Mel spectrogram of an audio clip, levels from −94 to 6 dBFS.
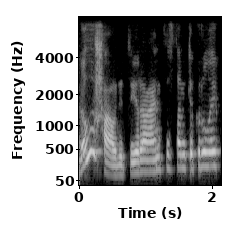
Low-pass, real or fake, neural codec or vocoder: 7.2 kHz; fake; codec, 16 kHz, 8 kbps, FreqCodec, larger model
